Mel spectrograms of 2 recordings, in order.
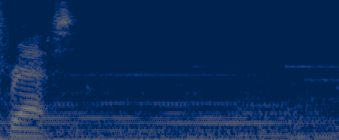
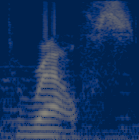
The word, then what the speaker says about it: Ralph: It's pronounced Moleman. I was saying there you Boorns. Go. There's one. Oh, quick, sweet, it's Raph's. Ralph's, not Raph's.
